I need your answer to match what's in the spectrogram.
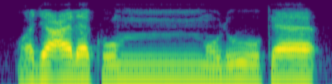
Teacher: ميم ساكنة مع ميم متحركة، أضغمنا الميم الأولى في الثانية، وجعلكم ملوكا، صار عندنا إضغام مثلين صغير، إضغام مثلين صغير، وجعلكم ملوكا.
